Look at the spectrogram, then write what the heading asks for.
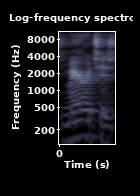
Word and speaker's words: Meritage: Meritage first of all Meritage is Meritage not Meritage Meritage supposed to rhyme with Heritage it's supposed to be Merit and Heritage together and what they do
